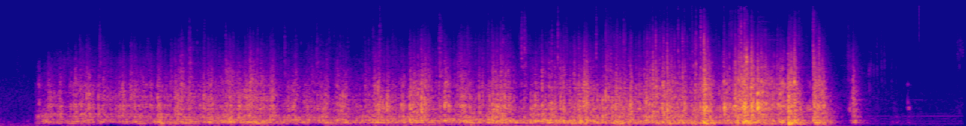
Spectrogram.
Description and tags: Recycle Bin Roll Stop Plastic Wheel Cement
recycle-bin, trashcan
